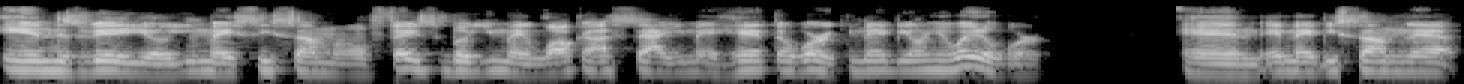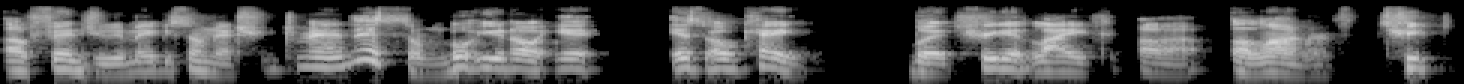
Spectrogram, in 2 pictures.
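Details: Adult man who says he stutters, is still sometimes a little insecure about it and years ago felt he had to hide it; stuttering.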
